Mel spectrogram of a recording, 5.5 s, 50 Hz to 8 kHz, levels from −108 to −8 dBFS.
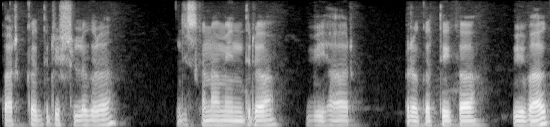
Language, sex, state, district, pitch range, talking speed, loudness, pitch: Hindi, male, Chhattisgarh, Raigarh, 105-110 Hz, 140 wpm, -21 LUFS, 105 Hz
